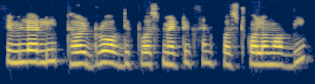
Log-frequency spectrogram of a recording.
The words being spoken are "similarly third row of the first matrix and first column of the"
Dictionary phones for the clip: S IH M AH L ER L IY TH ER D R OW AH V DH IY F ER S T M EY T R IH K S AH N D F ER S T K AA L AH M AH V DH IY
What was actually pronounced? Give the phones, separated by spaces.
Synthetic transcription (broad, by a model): S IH M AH L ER L IY T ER D R OW AH V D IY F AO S M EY T IH K S AH N D F ER S T K AA L AH M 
